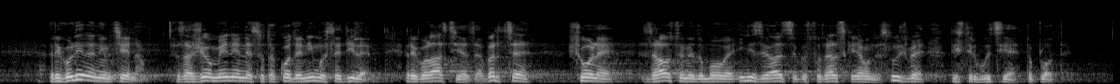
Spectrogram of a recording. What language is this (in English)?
Slovenian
